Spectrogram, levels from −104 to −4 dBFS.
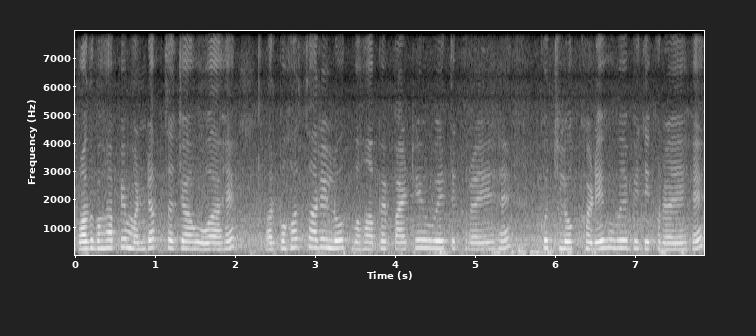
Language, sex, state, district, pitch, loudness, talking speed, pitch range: Hindi, female, Maharashtra, Mumbai Suburban, 260 Hz, -19 LUFS, 200 wpm, 240-275 Hz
